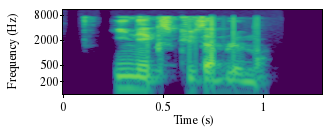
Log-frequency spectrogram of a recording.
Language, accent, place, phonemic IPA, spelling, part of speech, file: French, France, Lyon, /i.nɛk.sky.za.blə.mɑ̃/, inexcusablement, adverb, LL-Q150 (fra)-inexcusablement.wav
- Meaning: inexcusably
